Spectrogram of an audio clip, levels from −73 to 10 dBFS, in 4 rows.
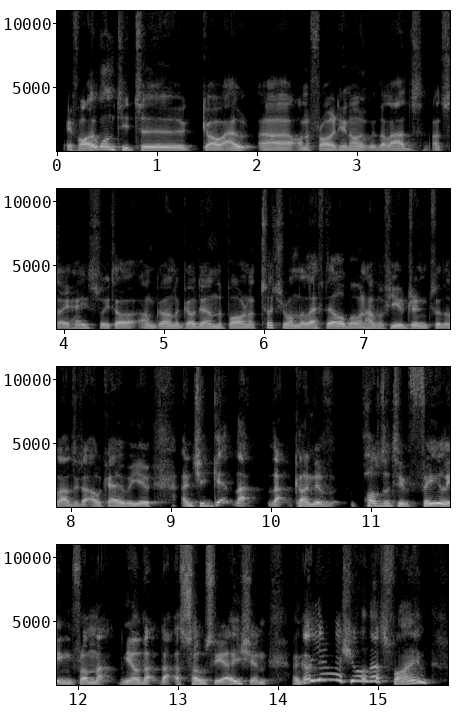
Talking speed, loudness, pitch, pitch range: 260 wpm, -23 LUFS, 125 Hz, 110-140 Hz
